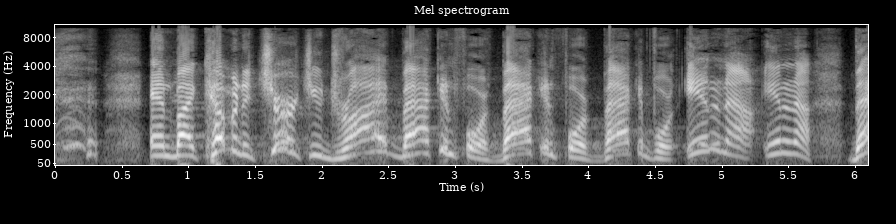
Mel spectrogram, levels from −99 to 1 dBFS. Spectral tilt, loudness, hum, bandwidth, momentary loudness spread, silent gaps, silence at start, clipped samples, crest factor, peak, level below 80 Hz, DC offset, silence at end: -3 dB/octave; -15 LUFS; none; 11 kHz; 10 LU; none; 0 s; 0.2%; 16 dB; 0 dBFS; -54 dBFS; under 0.1%; 0 s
